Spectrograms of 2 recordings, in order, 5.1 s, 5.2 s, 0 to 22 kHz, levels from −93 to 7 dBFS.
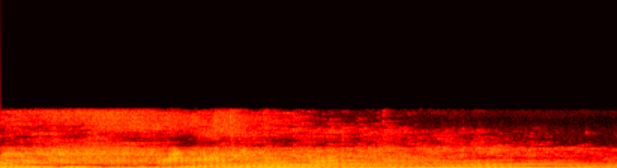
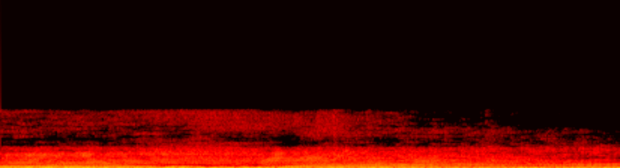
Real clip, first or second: first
